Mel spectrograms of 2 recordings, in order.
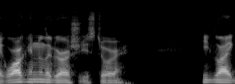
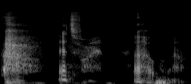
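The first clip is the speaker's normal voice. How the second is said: whispered quote; 6 dB quieter than usual. Retold or imitated. Customers quoted, said hushed.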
